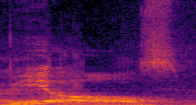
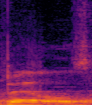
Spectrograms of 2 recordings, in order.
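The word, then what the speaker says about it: Bealls: But hey, we're heading into local school news, brought to you by B-Alls. B-Alls. Or no, Bells, but the second L is silent.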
